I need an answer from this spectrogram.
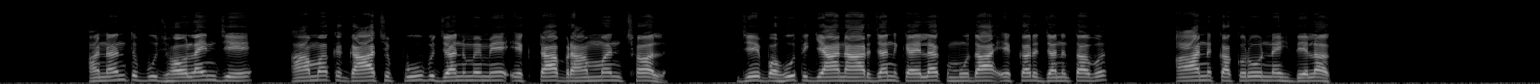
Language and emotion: Maithili, neutral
